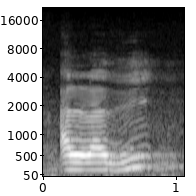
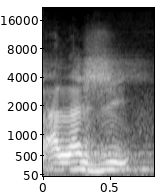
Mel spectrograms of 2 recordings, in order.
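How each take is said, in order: First: The middle consonant is a voiced th sound. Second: The middle consonant is a z sound. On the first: The speaker calls it right. "Alladzi itu zal" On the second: The speaker calls it wrong. "apalagi alazi. Zai salah"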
